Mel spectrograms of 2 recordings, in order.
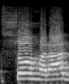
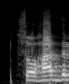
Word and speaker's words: सौहार्द: यह सोहराद लिखा हुआ है। सोहराद यह भी गलत हो गया। यह सौहार्द्र लिखा हुआ है। सौहार्द्र मैंने क्या बोला? सौहार्द। सौहार्द्र नहीं सौहार्द।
